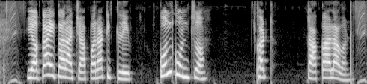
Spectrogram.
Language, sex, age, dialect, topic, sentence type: Marathi, female, 18-24, Varhadi, agriculture, question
